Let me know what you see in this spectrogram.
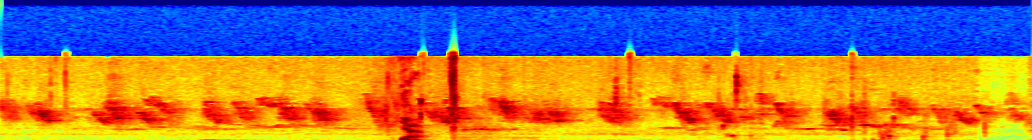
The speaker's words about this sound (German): Und hier passe ich mich deshalb auch an, schiebe jetzt einen Abschnitt ein, wo alles so auf Watte, auf Eis liegt und ihr einfach hier im Hintergrund die Vögel zwitschern hören könnt. Früher Morgen, Amsel schon längst am Zwitschern, Amsel, Drossel.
